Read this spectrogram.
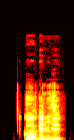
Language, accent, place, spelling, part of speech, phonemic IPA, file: French, France, Lyon, coorganiser, verb, /ko.ɔʁ.ɡa.ni.ze/, LL-Q150 (fra)-coorganiser.wav
- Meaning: to co-organize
